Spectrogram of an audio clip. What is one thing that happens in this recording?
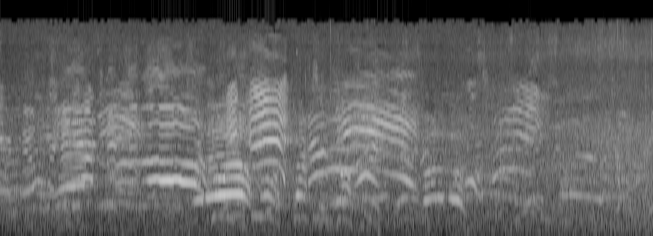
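Children shout excitedly nearby outdoors.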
